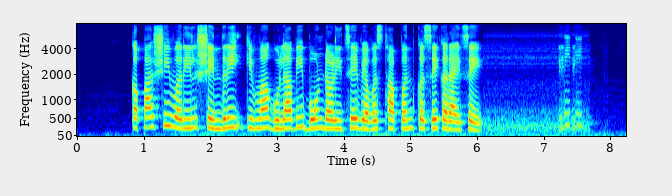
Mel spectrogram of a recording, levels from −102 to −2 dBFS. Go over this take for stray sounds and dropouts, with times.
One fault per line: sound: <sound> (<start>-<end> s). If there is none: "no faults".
sound: laugh (7.2-7.6 s)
